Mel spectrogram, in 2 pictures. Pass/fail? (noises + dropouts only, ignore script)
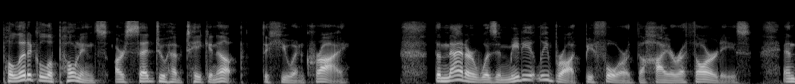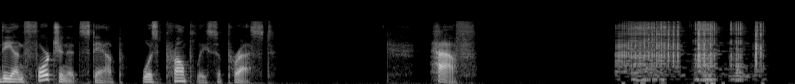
fail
